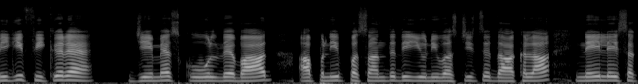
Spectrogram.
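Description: No technical faults can be heard anywhere in this speech recording.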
